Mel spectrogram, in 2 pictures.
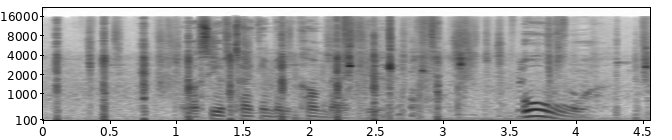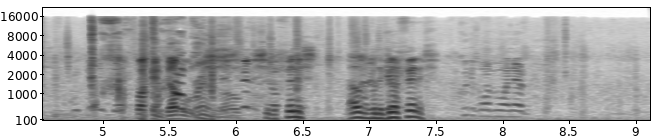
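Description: A young man talks loudly and with animation nearby.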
